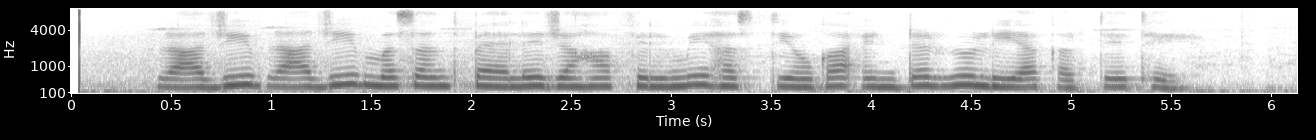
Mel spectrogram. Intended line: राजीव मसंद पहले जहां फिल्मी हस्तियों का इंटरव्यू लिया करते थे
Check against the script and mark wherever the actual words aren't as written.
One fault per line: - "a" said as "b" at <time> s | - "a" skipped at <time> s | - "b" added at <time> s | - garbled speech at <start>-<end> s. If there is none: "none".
- "राजीव" added at 1.0 s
